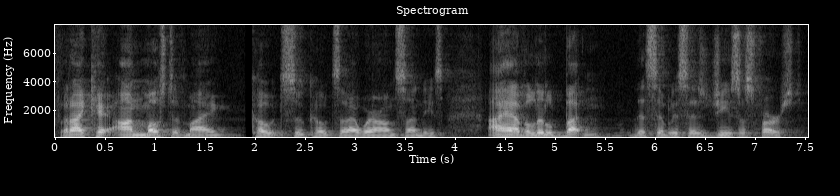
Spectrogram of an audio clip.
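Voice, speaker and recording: An older male pastor delivers a sermon in a gravelly voice, his pitch sitting in the middle range for a man. He preaches with emphatic pushes that drop into quiet, hushed asides, and he quotes scripture in old-fashioned wording. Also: steady tone, moderate pace. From Tennessee, USA.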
